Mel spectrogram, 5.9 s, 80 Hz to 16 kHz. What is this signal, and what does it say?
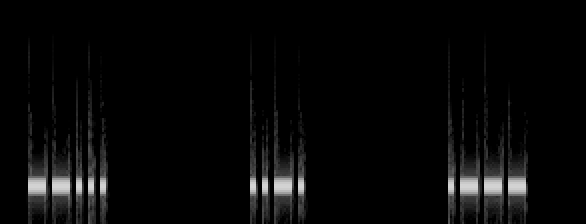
Morse code, heard as a keyed tone, about 20 wpm, spaced as for 5 wpm, 700 Hz. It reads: 7FJ
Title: USA Call Signs - 6 Characters - 8x Character Spacing - 20wpm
